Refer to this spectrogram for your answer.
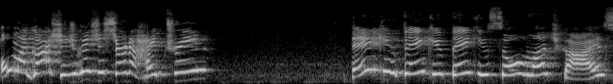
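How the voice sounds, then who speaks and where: Shouting in a put-on character voice with a squeaky, extremely high pitch, a woman speaks at a moderate pace with long, frequent pauses. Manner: yelling excitedly.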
